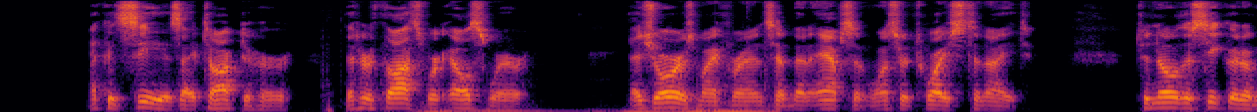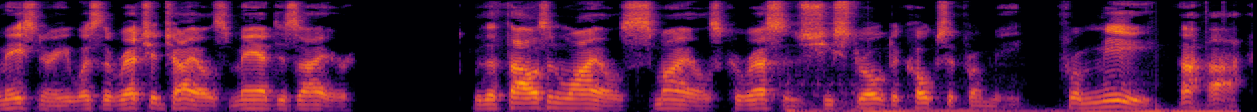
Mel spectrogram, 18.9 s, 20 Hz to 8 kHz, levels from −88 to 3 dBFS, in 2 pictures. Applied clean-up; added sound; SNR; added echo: neural mask model DeepFilterNet 3.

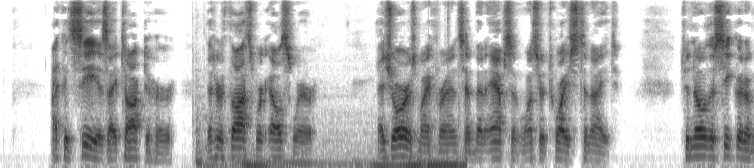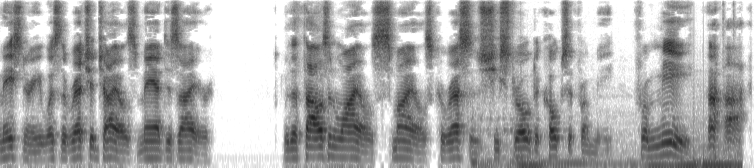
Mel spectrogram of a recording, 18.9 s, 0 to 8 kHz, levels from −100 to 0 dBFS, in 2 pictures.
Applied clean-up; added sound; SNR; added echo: none; Motor vehicle (road); 14 dB; none.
